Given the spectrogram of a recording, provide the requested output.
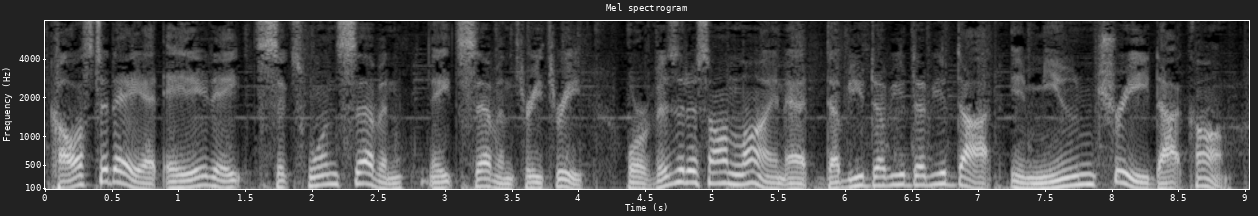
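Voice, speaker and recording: A man's voice: medium pitch, very animated, a little slow, few pauses, dark tone, husky, faint music behind. A man who founded a company, reading his own scripted radio advertisement in an earnest, persuasive tone.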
